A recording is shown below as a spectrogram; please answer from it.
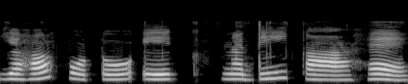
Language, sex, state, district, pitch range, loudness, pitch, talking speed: Hindi, female, Madhya Pradesh, Dhar, 230-250 Hz, -16 LUFS, 240 Hz, 90 wpm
